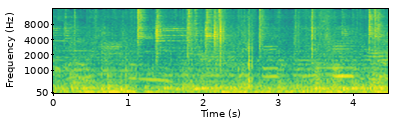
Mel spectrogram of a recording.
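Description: Melee of a medieval battle reenactment: men shouting while steel weapons clash and clank several times, over a steady low rumble.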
